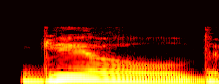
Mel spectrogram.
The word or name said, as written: gildable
